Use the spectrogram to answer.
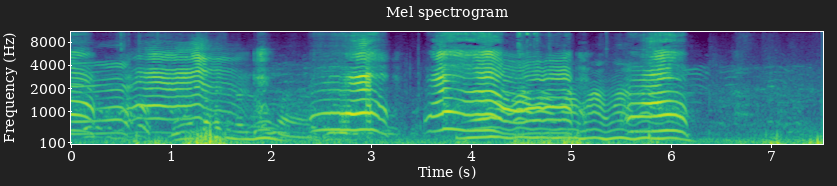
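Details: Loud rising and falling wails in repeated bursts with breaths between; ordinary infant crying.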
